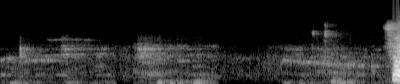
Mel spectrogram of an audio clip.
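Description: Quiet room with a few faint, scattered clicks, then a man starts speaking near the end.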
